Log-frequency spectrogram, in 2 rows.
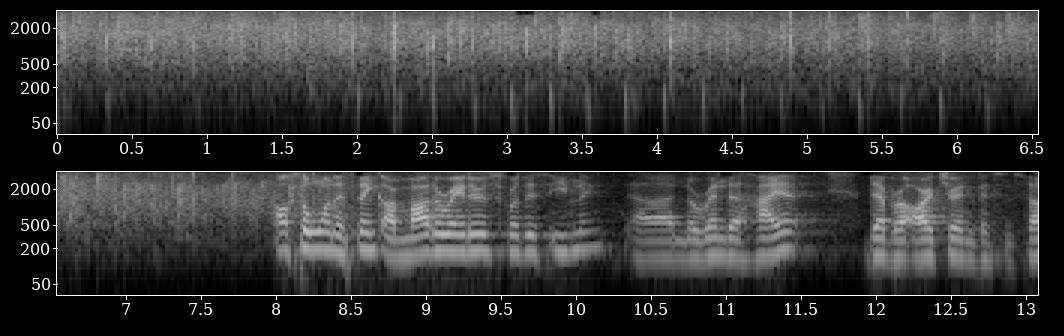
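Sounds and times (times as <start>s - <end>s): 
audience applause: 0.0s - 8.6s
speech: 8.0s - 13.0s.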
